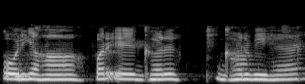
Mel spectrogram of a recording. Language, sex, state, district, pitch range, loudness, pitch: Hindi, female, Uttar Pradesh, Saharanpur, 225-245 Hz, -15 LUFS, 235 Hz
